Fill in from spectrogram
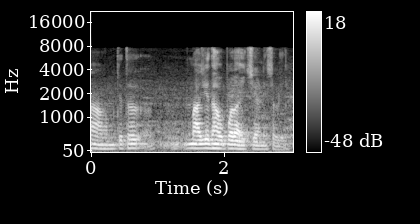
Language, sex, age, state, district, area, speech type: Marathi, male, 60+, Maharashtra, Pune, urban, spontaneous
